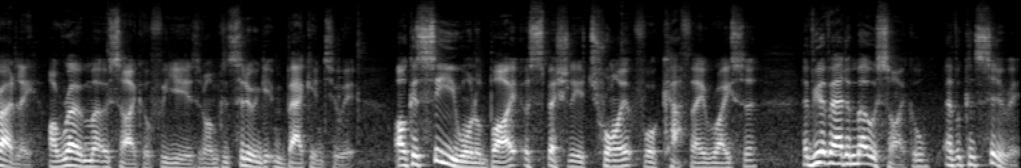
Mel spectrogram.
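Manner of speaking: put-on British accent. Host reading a supporter's Patreon question aloud, British accent. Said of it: "British accent, please".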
